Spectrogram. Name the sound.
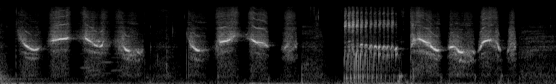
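whistled imitation of birdsong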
